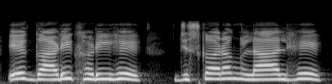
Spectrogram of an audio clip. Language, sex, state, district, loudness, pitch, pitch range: Hindi, female, Madhya Pradesh, Bhopal, -12 LUFS, 240 Hz, 225-255 Hz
